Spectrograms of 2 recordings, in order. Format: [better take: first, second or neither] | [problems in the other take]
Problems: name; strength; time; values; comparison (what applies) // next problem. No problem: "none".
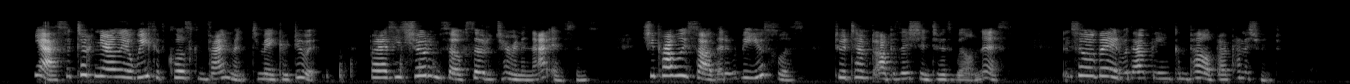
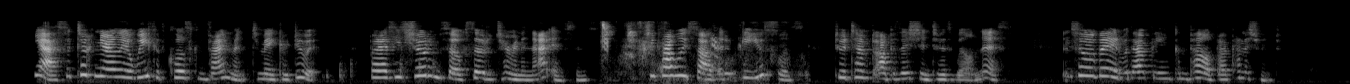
first | noise reduction (neural separator model SepFormer DNS4)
